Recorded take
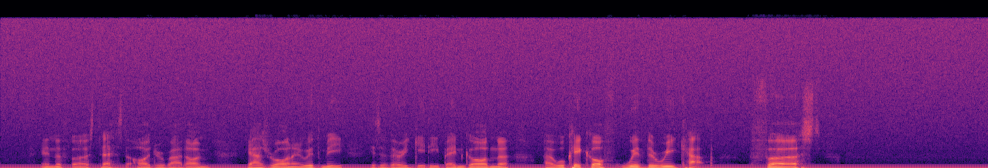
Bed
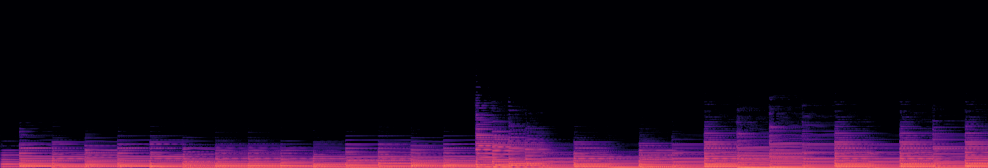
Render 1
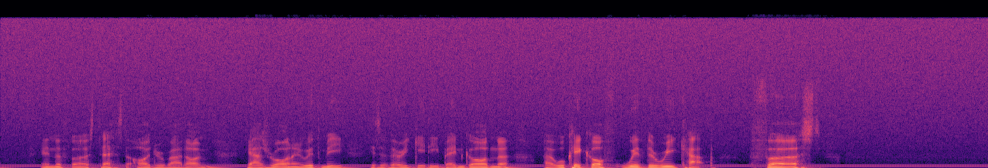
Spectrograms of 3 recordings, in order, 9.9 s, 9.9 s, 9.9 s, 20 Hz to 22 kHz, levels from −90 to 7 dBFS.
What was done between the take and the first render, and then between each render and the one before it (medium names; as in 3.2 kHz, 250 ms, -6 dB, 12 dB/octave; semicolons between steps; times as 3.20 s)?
de-hum 60 Hz, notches 4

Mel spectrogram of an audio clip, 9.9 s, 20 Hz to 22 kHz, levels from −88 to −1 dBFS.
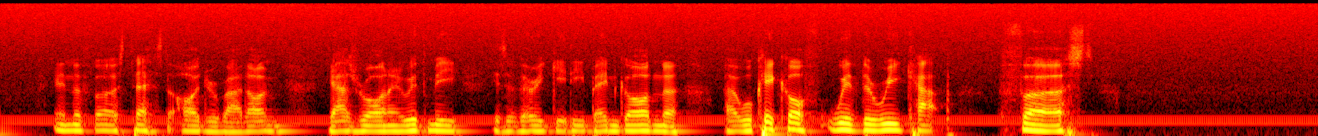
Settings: no audible change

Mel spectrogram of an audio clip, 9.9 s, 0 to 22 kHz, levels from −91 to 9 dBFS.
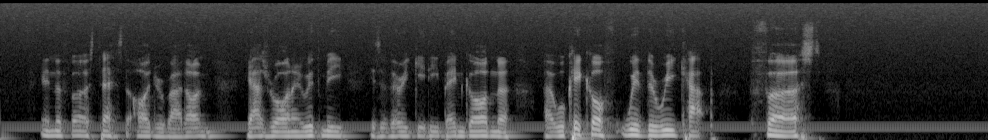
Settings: noise reduction 9 dB, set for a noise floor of -38 dBFS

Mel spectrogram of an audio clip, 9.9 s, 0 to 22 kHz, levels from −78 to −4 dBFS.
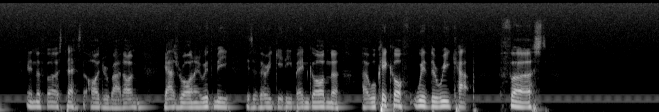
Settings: trim -4 dB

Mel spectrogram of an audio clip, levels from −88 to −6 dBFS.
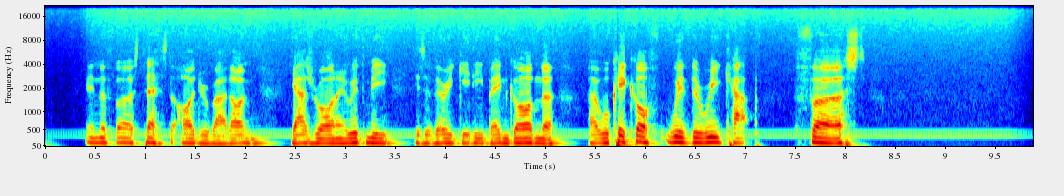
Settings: level rider gain up to 10 dB; waveshaping leveller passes 1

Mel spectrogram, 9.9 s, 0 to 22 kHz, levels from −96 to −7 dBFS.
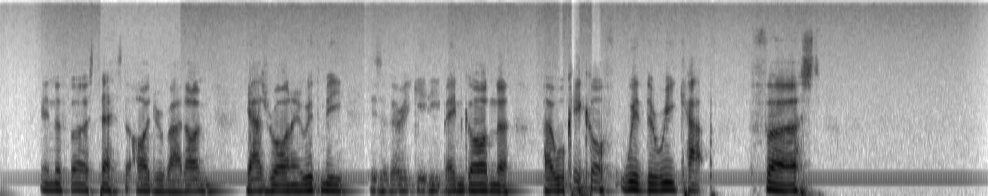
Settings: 1.00–1.81 s: low-pass 3.8 kHz 6 dB/octave; 3.64–4.48 s: detune thickener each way 42 cents; 5.36–6.01 s: compressor with a negative ratio -15 dBFS, ratio -0.5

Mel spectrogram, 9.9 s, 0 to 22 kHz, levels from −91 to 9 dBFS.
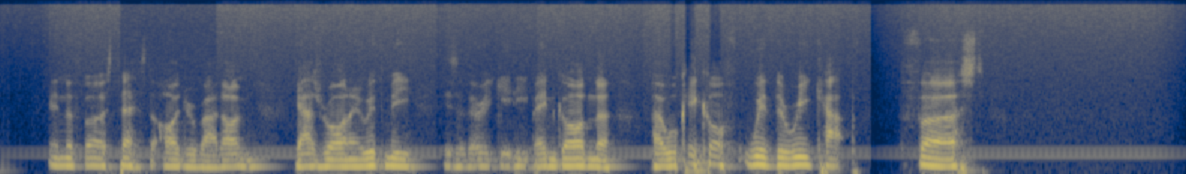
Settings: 7.26–7.81 s: fade in, from -22.5 dB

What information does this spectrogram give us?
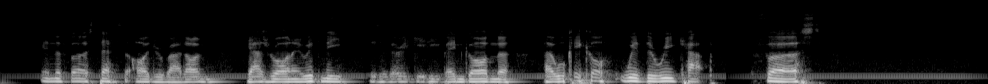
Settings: boxcar filter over 23 samples; vibrato 0.38 Hz 26 cents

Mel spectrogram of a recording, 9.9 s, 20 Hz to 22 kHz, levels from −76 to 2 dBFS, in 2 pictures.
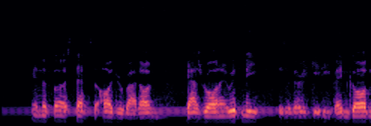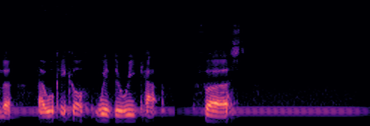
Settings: elliptic high-pass 370 Hz, stop band 80 dB; dynamic bell 1.6 kHz, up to -6 dB, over -39 dBFS, Q 0.98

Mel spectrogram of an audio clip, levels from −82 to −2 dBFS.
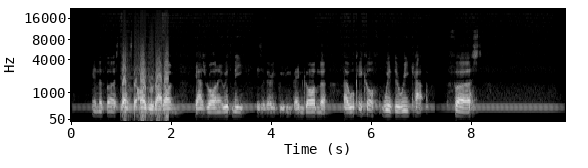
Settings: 0.98–1.94 s: waveshaping leveller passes 3; 4.03–4.86 s: low-pass 1.7 kHz -> 3.1 kHz 24 dB/octave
